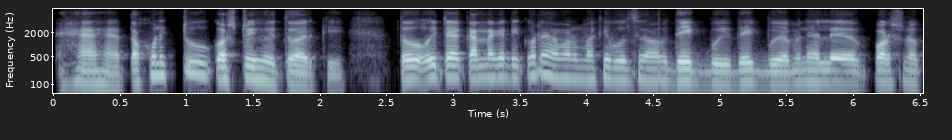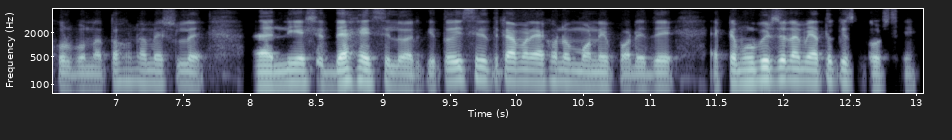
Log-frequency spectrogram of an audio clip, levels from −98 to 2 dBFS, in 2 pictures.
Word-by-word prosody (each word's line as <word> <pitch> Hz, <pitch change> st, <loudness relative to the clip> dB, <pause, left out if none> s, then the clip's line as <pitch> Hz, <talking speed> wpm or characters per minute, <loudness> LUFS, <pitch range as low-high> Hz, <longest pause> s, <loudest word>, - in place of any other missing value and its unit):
হ্যাঁ, 110 Hz, -3 st, +2 dB
হ্যাঁ। 95 Hz, -2 st, -2 dB
তখন 115 Hz, +9 st, +1 dB
একটু 170 Hz, -, -8 dB, 0.2 s
কষ্টই 140 Hz, +1 st, +4 dB
হইতো 110 Hz, -4 st, -1 dB
আরকি। 90 Hz, -1 st, -9 dB, 0.5 s
তো -, -, -2 dB, 0.2 s
ঐটা 155 Hz, 0 st, +4 dB
কান্নাকাটি 145 Hz, +1 st, +2 dB
করে 175 Hz, +2 st, 0 dB
আমার 145 Hz, -1 st, -2 dB
মাকে 135 Hz, +1 st, -5 dB
বলছিলাম, 130 Hz, 0 st, -2 dB
"আমি 125 Hz, -, -7 dB
দেখবোই, 110 Hz, -3 st, +2 dB
দেখবোই। 105 Hz, -3 st, 0 dB
আমি 110 Hz, +2 st, -7 dB
নাহলে 115 Hz, -1 st, +3 dB, 0.3 s
পড়াশোনা 115 Hz, -1 st, 0 dB
করব 95 Hz, -1 st, -6 dB
না।" -, -, -4 dB
তখন 120 Hz, +1 st, -7 dB
আমি 110 Hz, -, -5 dB
আসলে 110 Hz, 0 st, -6 dB, 0.5 s
অ্যা 100 Hz, -, +3 dB
নিয়ে 115 Hz, +1 st, +2 dB
এসে 115 Hz, -, -6 dB
দেখাইছিল 115 Hz, -4 st, +4 dB
আরকি। -, -, -10 dB
তো -, -, -3 dB
এই 130 Hz, -, +1 dB
স্মৃতিটা 135 Hz, -2 st, 0 dB
আমার 120 Hz, 0 st, 0 dB
এখনো 120 Hz, 0 st, -3 dB
মনে 100 Hz, 0 st, -1 dB
পড়ে 95 Hz, 0 st, -3 dB
যে, 100 Hz, -, 0 dB, 0.4 s
একটা -, -, -2 dB
মুভির 130 Hz, +3 st, +5 dB
জন্য 135 Hz, -1 st, +4 dB
আমি 120 Hz, -, +2 dB
এতকিছু 120 Hz, -3 st, -5 dB
করছি। 95 Hz, -1 st, -6 dB
120 Hz, 200 wpm, -24 LUFS, 110-135 Hz, 0.5 s, মুভির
